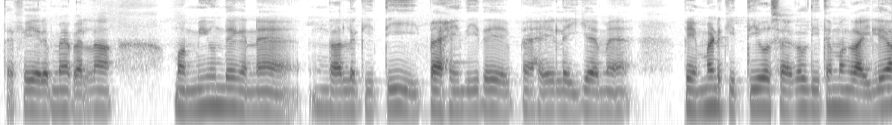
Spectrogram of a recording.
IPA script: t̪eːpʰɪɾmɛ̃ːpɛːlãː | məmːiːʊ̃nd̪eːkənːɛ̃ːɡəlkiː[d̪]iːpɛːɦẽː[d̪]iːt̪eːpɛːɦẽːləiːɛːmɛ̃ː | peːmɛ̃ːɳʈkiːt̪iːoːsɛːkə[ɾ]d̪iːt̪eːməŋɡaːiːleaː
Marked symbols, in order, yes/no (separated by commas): no, yes, no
